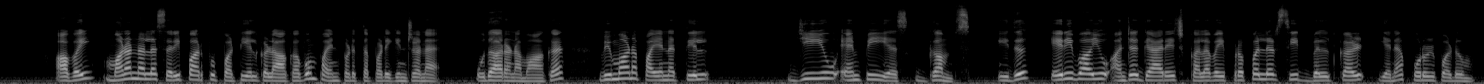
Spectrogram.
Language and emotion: Tamil, neutral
